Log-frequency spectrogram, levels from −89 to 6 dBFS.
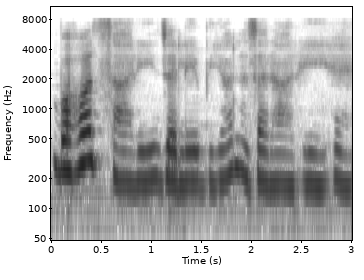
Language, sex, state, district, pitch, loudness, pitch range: Hindi, male, Chhattisgarh, Raipur, 190 Hz, -22 LUFS, 180-215 Hz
